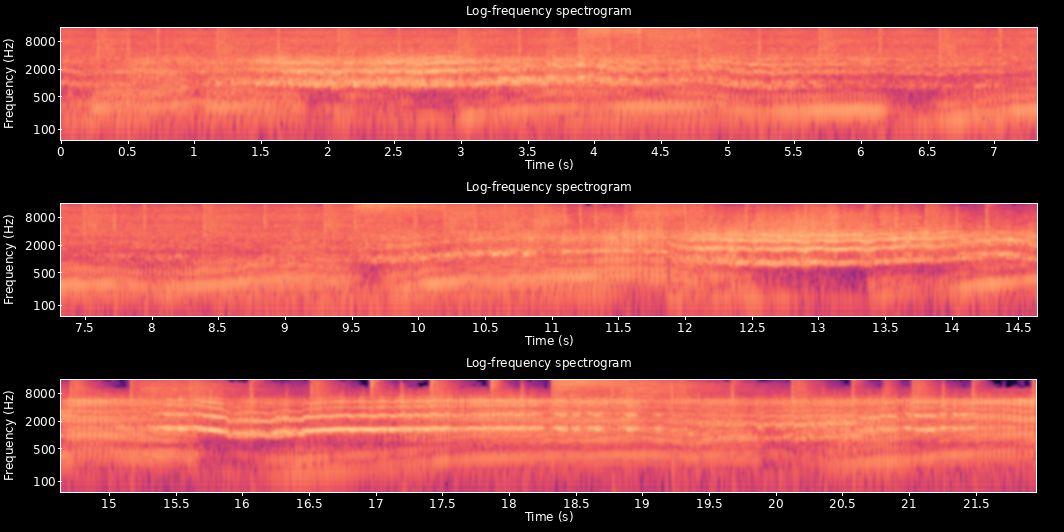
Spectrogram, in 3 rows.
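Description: Lexus 1UZ V8 in a Mazda B2200 drift truck revving up and down over and over while drifting, with the rear tyres squealing.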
